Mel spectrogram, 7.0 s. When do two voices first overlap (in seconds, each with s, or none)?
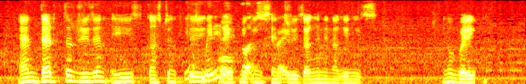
2.5 s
